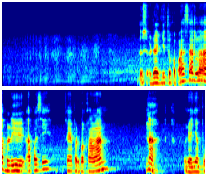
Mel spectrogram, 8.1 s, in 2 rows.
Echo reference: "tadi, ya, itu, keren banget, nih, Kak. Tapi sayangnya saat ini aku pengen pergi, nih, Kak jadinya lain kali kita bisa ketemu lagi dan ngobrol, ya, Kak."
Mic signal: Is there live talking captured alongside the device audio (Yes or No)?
Yes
